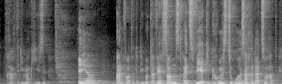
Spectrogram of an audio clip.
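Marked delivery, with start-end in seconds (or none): 1.6-5.6 loud, high, pointed answer; emphatic mother. Acted.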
